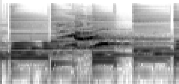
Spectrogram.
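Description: A single cat meow about a second in, sliding up and then down in pitch, over an instrumental children's tune with a steady pulse of plucked notes.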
